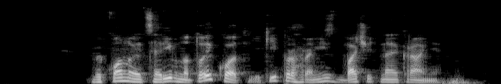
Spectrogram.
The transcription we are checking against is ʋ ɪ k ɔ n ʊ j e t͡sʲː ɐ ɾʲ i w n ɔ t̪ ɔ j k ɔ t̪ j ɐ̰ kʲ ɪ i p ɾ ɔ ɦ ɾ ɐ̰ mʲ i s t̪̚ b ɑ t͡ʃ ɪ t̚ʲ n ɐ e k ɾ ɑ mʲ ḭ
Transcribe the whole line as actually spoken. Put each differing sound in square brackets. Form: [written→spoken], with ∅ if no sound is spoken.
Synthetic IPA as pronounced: ʋ ɪ k ɔ n ʊ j e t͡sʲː ɐ ɾʲ i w n ɔ t̪ ɔ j k ɔ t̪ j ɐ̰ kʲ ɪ [i→j] p ɾ ɔ ɦ ɾ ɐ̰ mʲ i s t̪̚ b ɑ t͡ʃ ɪ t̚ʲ n ɐ e k ɾ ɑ [mʲ→nʲ] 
